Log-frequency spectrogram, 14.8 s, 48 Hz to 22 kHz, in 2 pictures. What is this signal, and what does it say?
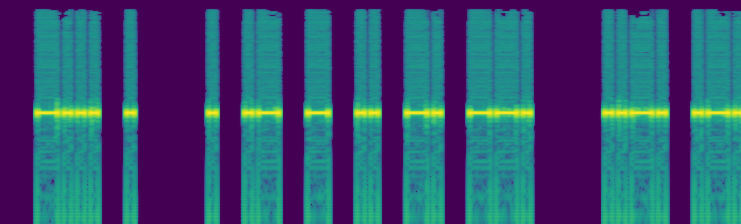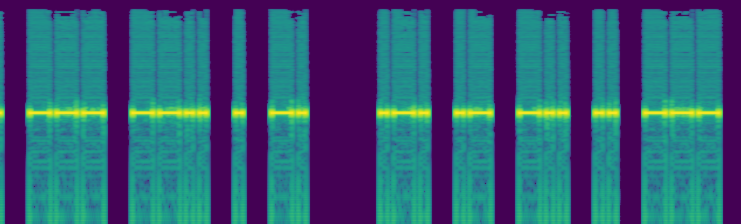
Morse code, heard as a keyed tone, about 18 wpm, spaced as for 15 wpm, 1000 Hz. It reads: BE EATING FROZEN RADIO
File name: qotdfiles / 15wpm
